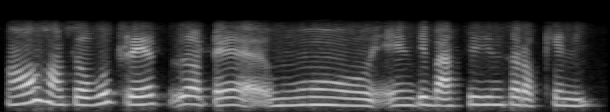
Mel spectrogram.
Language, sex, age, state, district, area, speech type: Odia, female, 18-30, Odisha, Sundergarh, urban, conversation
